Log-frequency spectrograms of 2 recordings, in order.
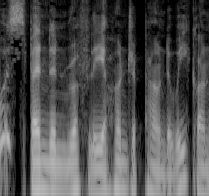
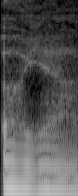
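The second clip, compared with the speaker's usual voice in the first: put-on sultry, sexy, husky voice. Joking about working a sex line with a sore throat: put-on sultry husky voice. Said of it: "with this husky voice".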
